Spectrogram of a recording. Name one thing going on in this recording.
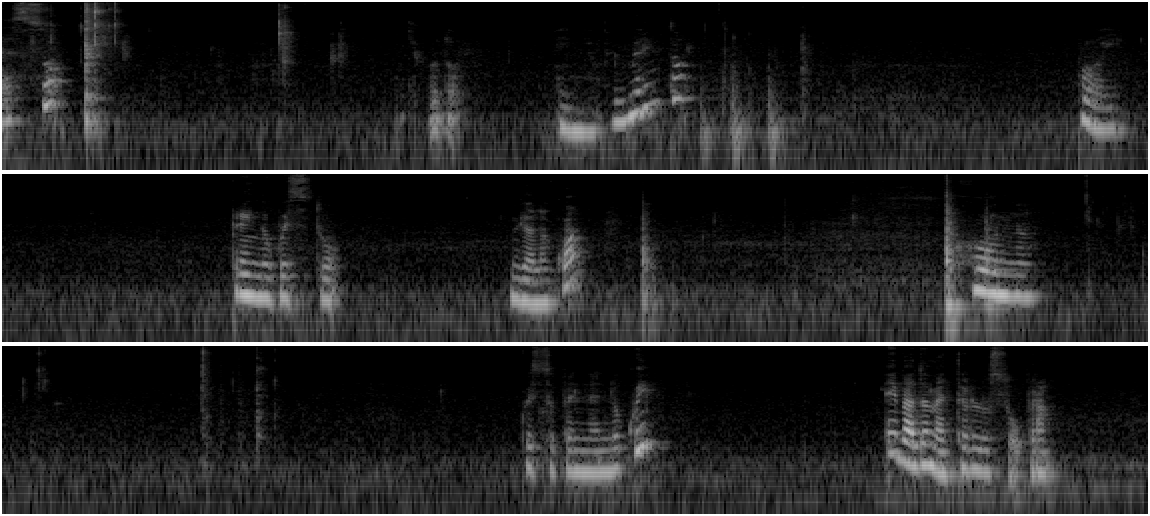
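A young woman speaks calmly and close by, in short phrases.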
